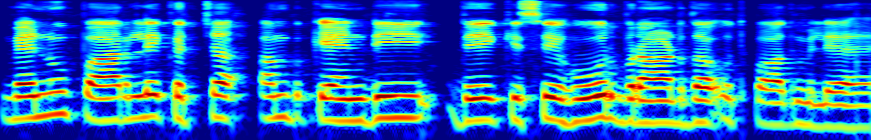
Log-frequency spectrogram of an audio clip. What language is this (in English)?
Punjabi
